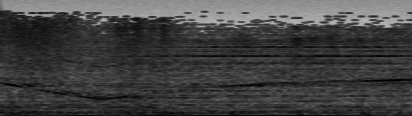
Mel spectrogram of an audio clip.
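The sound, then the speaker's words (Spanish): A steady, low rumble of the engines of two cars parked outside at night, idling without a break for the whole stretch, with a faint thin whine drifting above it and no voices. “Fuera y parados dos coches en marcha.”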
